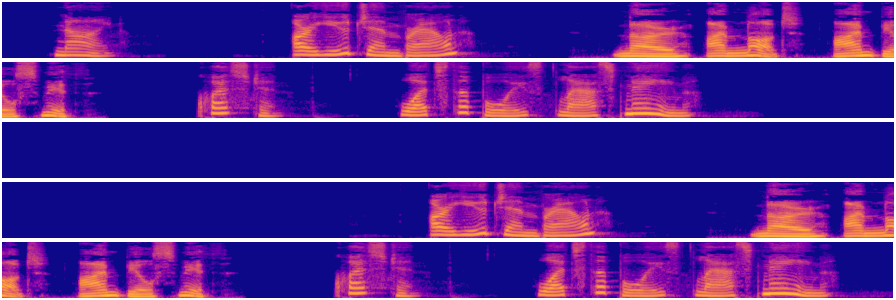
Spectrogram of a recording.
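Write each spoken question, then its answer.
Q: What's the boy's last name?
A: Smith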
